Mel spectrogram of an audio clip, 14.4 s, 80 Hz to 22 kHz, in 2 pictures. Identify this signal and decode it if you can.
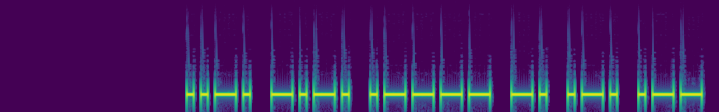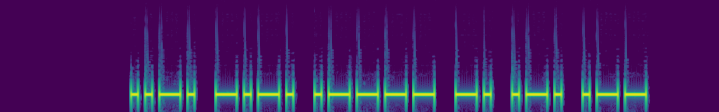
Morse code, heard as a keyed tone, about 17 wpm, 700 Hz. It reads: FC1NRW FC1NRW
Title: DXCC-100 Call Signs - 6 Characters - Repeated 3x - 17wpm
